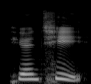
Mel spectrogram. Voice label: "weather", mandarin

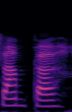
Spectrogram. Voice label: "sympa", French

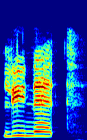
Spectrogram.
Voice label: "lunettes", French

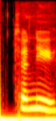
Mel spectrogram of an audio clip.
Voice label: "tenue", French

